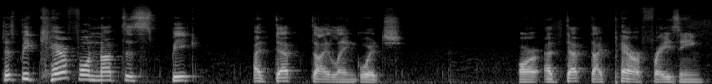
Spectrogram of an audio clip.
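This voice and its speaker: A woman's voice: extremely low pitch, expressive, slow pace, slight background noise. A woman giving casual, slangy and sympathetic reaction commentary over gameplay as a let's play host. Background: soft game music.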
